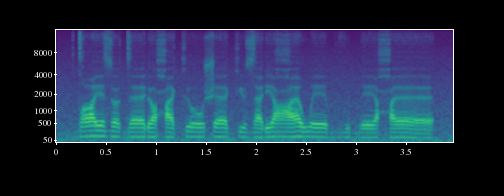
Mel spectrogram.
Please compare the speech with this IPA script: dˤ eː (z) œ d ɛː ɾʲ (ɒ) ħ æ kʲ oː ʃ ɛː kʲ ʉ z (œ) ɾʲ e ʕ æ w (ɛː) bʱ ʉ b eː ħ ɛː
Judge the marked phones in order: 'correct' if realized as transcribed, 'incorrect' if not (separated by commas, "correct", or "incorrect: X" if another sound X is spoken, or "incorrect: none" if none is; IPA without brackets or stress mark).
correct, correct, incorrect: æ, incorrect: eː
